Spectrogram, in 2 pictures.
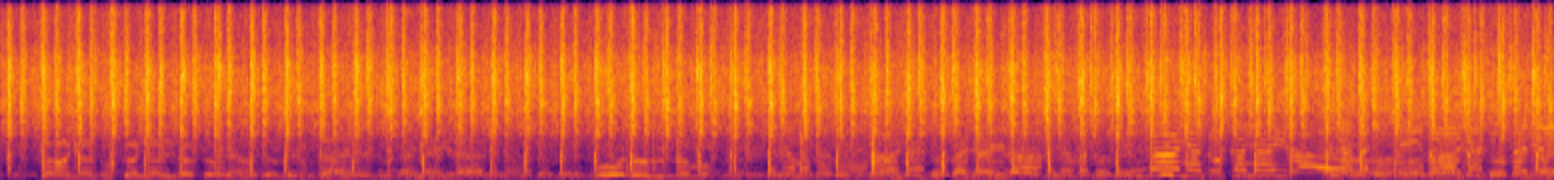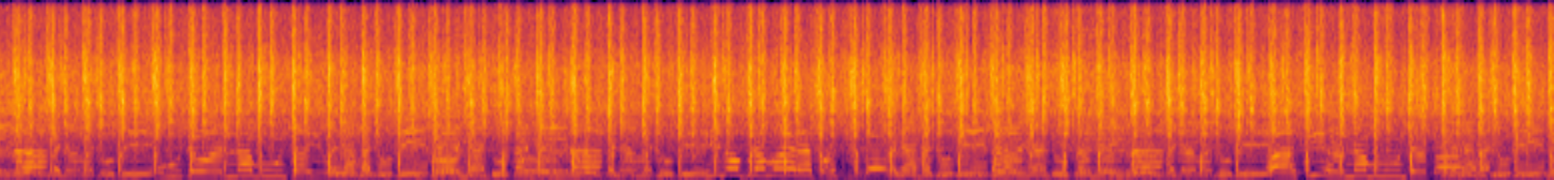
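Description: Shona hosho gourd rattles shaken in a steady, even rhythm over an mbira played inside its gourd resonator, cycling a repeating melodic pattern, with men singing along.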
